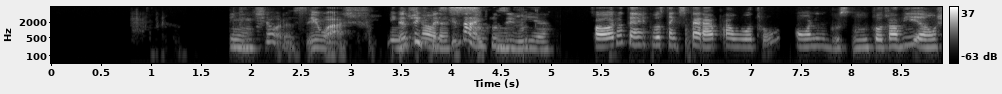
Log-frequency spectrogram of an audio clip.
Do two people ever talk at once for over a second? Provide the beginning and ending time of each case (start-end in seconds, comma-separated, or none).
3.4-4.8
